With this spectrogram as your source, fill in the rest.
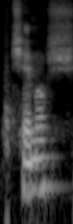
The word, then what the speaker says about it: Chemosh: and destruction um hos I'm sure some people probably pronounce this chos um but considering that's kind of a Semitic um or has Semitic um Origins I'm going to rather go with the pronun pronunciation if I can even say that word of hos but anyway so I'm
